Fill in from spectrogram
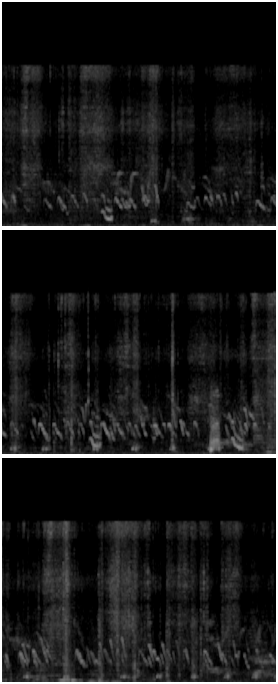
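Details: Grey francolin chicks, known locally as dakhni teetar, with a pair of adults: a steady stream of thin, high peeping notes, many quickly rising or falling, overlapping from several chicks, with soft background hiss.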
